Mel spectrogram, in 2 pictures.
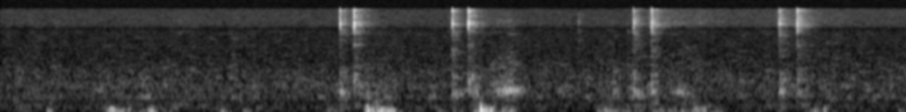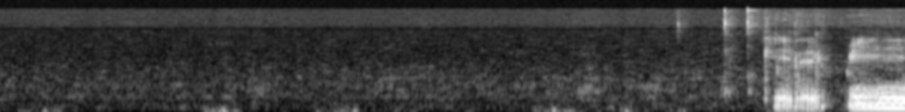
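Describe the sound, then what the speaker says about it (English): Scattered clicks of typing on a computer keyboard come in short irregular bursts at close range, fairly quiet, ending with a louder burst of noise. "let me type the value now"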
